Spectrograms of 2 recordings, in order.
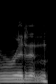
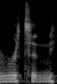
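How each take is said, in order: First: The middle consonant sounds like a d. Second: The middle consonant is a crisp t. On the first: The speaker calls it wrong. "You say ridden" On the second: The speaker calls it right. "You don't say written"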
